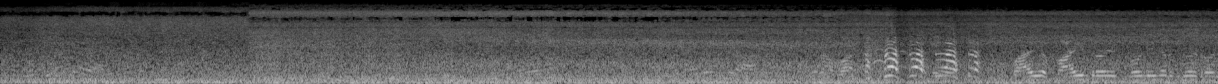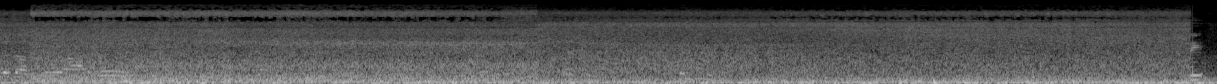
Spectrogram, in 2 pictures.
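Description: A small waterfall at Lagodekhi pours in a constant broad hiss, steady and fairly close, with a few faint voices and brief scraping sounds partway through.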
